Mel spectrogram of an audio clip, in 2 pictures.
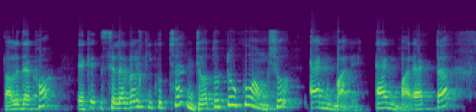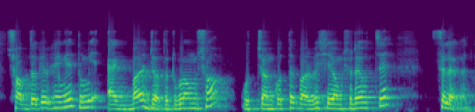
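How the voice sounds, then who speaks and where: A man's voice: fairly high pitch, lively intonation, moderate pace, darkish tone. A man teaching an English grammar lesson to beginners, patiently repeating key points and speaking directly to the student. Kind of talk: classroom-style lesson explanation. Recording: echoey room, dull lo-fi sound.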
